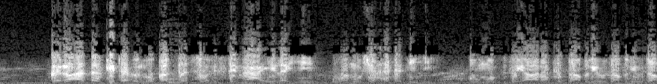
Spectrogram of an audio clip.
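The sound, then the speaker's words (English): A voice from a phone call on speakerphone comes through the phone speaker, thin and band-limited with a boxy, tinny tone, talking steadily for several seconds after a brief quiet start. “Come on, I'll call one. And put your phone on speaker.”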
